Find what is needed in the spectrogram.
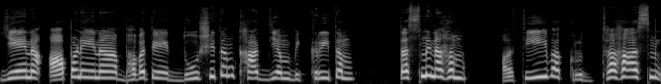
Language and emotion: Sanskrit, angry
